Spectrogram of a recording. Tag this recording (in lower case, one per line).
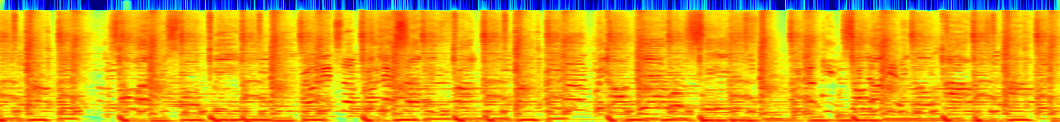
music
afrobeat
